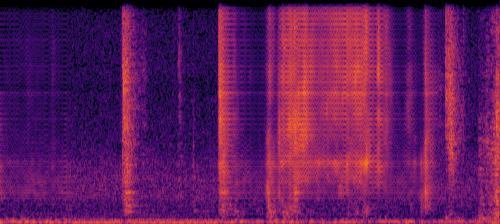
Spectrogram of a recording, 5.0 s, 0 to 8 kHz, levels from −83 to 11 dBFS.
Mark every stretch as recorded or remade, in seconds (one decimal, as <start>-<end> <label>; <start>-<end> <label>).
0.0-0.7 remade; 0.7-2.2 recorded; 2.2-4.4 remade; 4.4-5.0 recorded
